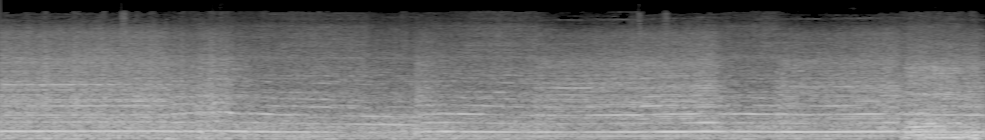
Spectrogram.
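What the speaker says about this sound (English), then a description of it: "Sound of BMW is nice from the outside" A BMW race car in Le Mans Ultimate, heard from outside, holds a steady engine drone with pitch rising and dipping through gear changes, moderately loud and continuous.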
